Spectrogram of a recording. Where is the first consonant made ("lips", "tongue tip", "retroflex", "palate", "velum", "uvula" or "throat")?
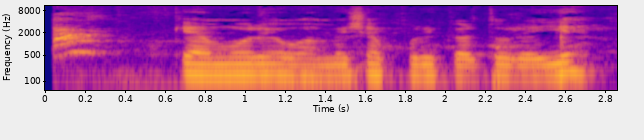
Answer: velum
